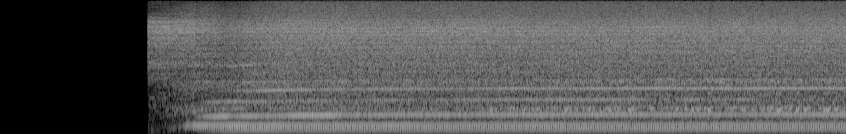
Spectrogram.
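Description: Logo-sting sound effect: after dead silence, a loud steady rushing hiss with a held low hum and a few higher steady tones starts suddenly about a second in.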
